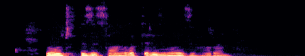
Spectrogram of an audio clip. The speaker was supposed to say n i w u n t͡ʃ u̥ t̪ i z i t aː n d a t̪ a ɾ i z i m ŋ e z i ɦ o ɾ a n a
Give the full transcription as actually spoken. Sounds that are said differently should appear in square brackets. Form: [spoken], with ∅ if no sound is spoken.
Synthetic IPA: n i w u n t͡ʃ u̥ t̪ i z i [s] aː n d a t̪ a ɾ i z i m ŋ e z i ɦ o ɾ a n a

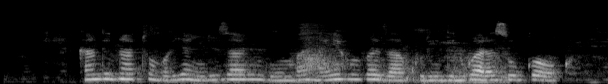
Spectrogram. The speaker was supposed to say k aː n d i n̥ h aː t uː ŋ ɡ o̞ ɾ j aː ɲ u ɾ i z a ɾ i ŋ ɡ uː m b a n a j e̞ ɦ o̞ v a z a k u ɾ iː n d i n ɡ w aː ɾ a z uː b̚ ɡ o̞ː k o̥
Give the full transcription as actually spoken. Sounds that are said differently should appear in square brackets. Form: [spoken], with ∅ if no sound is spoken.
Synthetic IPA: k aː n d i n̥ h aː t uː ŋ ɡ o̞ ɾ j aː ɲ u ɾ i z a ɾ i ŋ ɡ uː m b a n a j e̞ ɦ o̞ v a z a k u ɾ iː n d i n ɡ w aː ɾ a z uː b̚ ɡ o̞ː k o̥

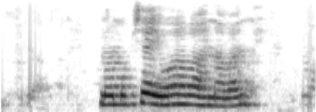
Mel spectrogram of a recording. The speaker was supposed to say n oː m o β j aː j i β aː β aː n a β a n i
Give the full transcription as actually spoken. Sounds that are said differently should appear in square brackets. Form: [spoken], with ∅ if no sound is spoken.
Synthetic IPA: n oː m [u] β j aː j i [w] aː β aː n a β a n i

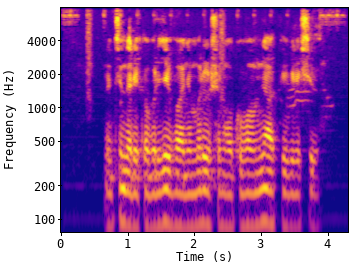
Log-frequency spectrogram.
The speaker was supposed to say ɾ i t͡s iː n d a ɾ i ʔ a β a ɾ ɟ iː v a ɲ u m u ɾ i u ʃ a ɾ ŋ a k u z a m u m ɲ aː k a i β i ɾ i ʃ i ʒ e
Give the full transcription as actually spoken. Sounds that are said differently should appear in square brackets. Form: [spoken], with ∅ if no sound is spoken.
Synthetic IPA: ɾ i t͡s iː n d a ɾ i [k] a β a ɾ ɟ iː v a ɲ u m u ɾ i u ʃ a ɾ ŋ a k u [v] a m u m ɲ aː k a i β i ɾ i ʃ i [z] e

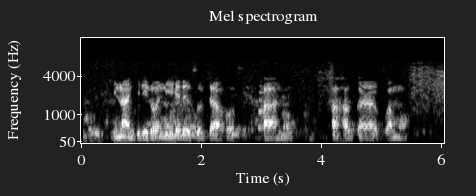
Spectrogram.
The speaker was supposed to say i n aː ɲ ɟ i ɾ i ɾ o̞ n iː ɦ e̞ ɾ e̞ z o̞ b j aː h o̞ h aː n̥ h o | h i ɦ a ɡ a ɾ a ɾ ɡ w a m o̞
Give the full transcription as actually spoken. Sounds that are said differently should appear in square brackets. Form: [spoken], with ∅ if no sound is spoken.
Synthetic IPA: i n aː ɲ ɟ i ɾ i ɾ o̞ n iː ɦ e̞ ɾ e̞ z o̞ b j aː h o̞ h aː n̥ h [u] | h [a] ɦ a ɡ a ɾ a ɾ ɡ w a m o̞

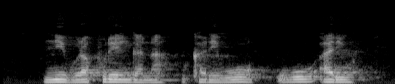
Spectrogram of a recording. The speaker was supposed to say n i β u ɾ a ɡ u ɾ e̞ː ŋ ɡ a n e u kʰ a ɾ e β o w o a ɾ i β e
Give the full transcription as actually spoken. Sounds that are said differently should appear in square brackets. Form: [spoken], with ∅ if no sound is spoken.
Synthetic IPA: n i β u ɾ a [k] u ɾ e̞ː ŋ ɡ a n [a] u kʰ a ɾ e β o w o a ɾ i [w] e

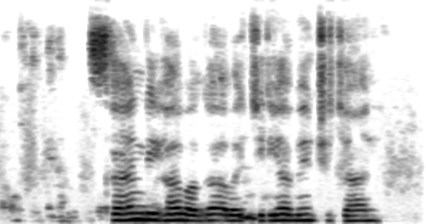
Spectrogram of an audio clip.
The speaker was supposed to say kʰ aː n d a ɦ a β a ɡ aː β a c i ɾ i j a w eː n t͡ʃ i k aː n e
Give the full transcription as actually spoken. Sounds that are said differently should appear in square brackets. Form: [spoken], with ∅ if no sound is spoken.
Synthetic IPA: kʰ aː n d [i] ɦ a β a ɡ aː β a c i ɾ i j a [β] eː n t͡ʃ i [c] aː n e

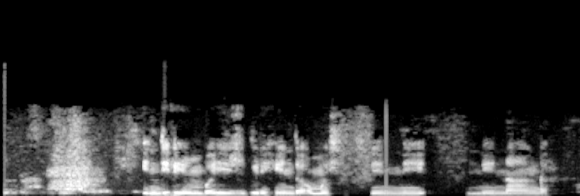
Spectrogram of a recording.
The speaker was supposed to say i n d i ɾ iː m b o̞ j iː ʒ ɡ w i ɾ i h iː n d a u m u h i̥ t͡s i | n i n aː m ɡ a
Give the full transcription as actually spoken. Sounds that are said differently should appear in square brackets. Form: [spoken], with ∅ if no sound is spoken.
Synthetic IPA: i n d i ɾ iː m b o̞ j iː ʒ ɡ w i ɾ i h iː n d a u m u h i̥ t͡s i | n i n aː [ŋ] ɡ a

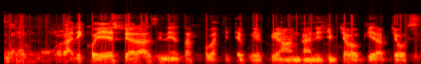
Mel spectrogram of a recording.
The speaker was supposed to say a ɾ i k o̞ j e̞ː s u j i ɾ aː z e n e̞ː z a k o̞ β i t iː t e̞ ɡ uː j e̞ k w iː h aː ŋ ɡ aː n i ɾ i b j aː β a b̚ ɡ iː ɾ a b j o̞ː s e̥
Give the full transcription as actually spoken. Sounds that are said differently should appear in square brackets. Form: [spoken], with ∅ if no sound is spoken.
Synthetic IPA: a ɾ i k o̞ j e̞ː s u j [a] ɾ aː z [i] n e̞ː z a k o̞ β [a] t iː t e̞ ɡ uː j e̞ k w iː h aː ŋ ɡ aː n i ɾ i b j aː β a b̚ ɡ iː ɾ a b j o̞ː s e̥

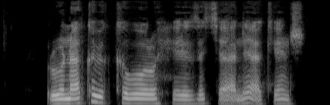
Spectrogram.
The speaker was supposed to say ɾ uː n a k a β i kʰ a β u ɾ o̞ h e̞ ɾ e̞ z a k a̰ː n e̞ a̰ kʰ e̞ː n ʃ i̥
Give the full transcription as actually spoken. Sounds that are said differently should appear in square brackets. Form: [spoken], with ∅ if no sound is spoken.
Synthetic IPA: ɾ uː n a k a β i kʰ a β [o] ɾ o̞ h e̞ ɾ e̞ z a [c] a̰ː n e̞ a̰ kʰ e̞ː n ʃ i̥

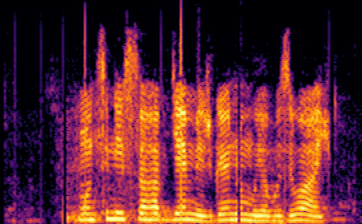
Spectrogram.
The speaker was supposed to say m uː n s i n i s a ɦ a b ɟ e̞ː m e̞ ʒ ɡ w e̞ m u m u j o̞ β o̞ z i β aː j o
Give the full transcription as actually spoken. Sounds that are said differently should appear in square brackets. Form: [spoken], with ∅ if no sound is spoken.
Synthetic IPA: m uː n s i n i s a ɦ a b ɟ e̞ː m e̞ ʒ ɡ w e̞ [n] u m u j o̞ β o̞ z i [w] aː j o

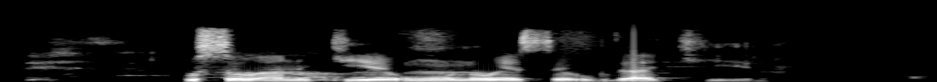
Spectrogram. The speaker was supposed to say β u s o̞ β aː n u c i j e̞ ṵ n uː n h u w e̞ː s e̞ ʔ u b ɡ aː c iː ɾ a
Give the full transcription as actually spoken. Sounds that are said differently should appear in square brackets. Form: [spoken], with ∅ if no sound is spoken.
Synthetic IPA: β u s o̞ β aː n u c i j e̞ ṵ [m] uː n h u w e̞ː s e̞ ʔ u b ɡ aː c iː ɾ a

